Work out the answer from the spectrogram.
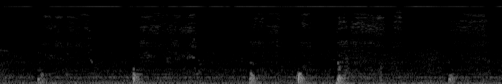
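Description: A pen scratches softly as an augmented matrix for a two-variable Gauss-Jordan row reduction example is written out, with faint raspy strokes broken by several light taps at uneven intervals.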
